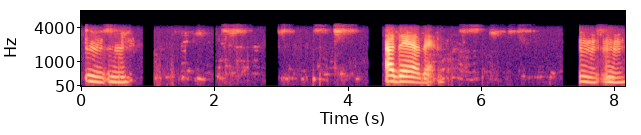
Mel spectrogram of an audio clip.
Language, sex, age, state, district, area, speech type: Malayalam, male, 45-60, Kerala, Pathanamthitta, rural, conversation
